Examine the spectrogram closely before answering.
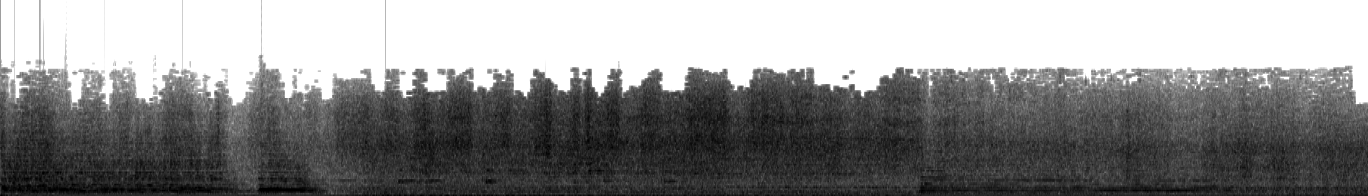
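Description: A diesel locomotive blasts its air horn.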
